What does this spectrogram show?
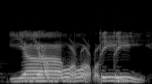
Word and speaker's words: یا معطی: ہونا صحیح ضروری ہے، عین گلے سے نکالنا ہے، اور یا معطی کا جو عین ہے یہ بھی گلے سے نکالنا ہے، اور تا کو موٹا اور پڑھنا ہے، اس کو تے نہیں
